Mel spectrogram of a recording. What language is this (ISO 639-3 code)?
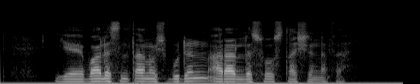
amh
